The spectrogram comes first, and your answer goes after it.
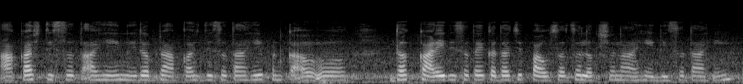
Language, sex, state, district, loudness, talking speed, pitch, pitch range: Marathi, female, Maharashtra, Mumbai Suburban, -22 LUFS, 155 wpm, 205 Hz, 195-215 Hz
